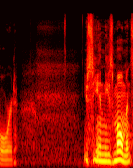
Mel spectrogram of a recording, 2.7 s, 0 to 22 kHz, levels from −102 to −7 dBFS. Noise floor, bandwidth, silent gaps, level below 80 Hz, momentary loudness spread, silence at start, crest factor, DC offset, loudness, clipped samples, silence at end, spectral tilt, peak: -68 dBFS; 15.5 kHz; none; -82 dBFS; 18 LU; 0 s; 22 dB; under 0.1%; -31 LUFS; under 0.1%; 0 s; -6 dB/octave; -12 dBFS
